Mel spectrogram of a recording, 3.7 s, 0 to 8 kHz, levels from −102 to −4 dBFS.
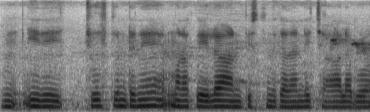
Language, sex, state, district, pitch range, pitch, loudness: Telugu, female, Telangana, Karimnagar, 145-165 Hz, 155 Hz, -18 LUFS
